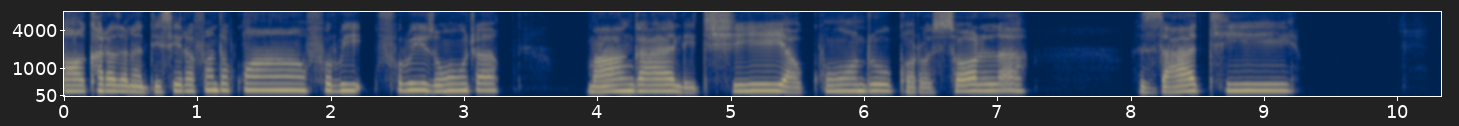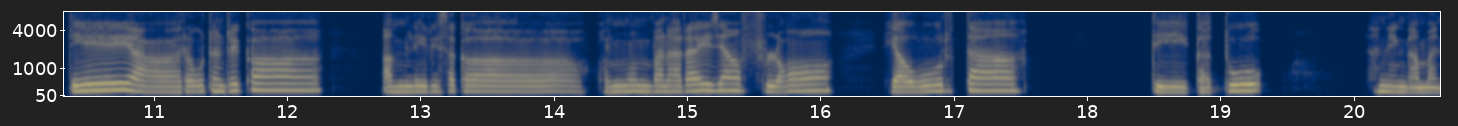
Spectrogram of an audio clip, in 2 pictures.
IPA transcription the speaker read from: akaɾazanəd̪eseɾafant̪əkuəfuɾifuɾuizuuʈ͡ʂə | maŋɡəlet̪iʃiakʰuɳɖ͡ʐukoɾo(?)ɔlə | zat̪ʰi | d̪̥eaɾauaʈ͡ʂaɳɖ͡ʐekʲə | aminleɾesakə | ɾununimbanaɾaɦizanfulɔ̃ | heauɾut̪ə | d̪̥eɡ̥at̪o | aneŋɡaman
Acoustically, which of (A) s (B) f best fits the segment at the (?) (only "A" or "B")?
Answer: A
